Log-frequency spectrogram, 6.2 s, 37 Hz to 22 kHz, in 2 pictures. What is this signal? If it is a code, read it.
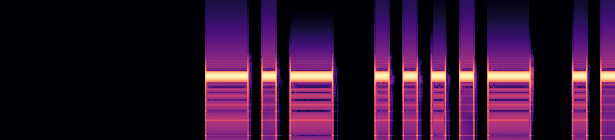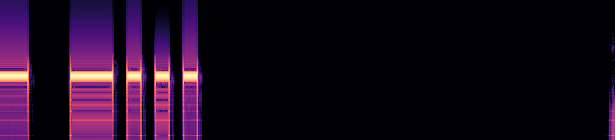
Morse code, heard as a keyed tone, about 17 wpm, 700 Hz. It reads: K4AB
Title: Call Signs Repeated 2x - 17wpm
